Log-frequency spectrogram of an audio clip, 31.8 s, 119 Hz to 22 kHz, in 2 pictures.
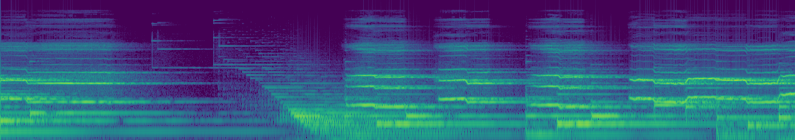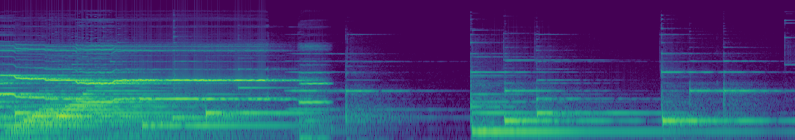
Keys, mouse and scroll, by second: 22.9 space, 23.1 click, 24.3 alt+scroll up 1, 24.7 space, 24.8-25.4 click, 25.1 space, 25.6-26.0 drag, 30.7 click.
